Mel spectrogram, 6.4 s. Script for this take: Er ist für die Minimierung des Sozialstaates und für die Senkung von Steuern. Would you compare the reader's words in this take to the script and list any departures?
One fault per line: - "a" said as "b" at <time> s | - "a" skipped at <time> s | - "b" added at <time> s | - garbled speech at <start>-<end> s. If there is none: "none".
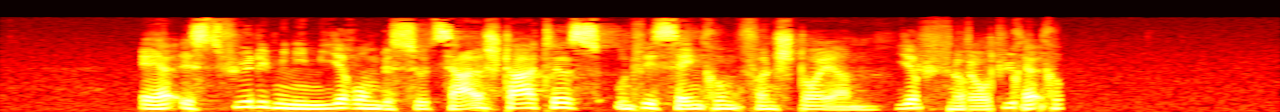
- "für" skipped at 3.2 s
- garbled speech at 4.5-5.3 s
